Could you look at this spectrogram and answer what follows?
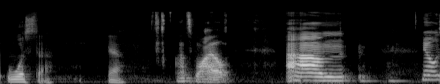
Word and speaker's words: Worcester: That's how you say that word? Wooster? Yeah, nobody will ever say it like Wooster. They'll say Wor- Worcester or something, right? Worcester, yeah. But it's for us Wooster.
